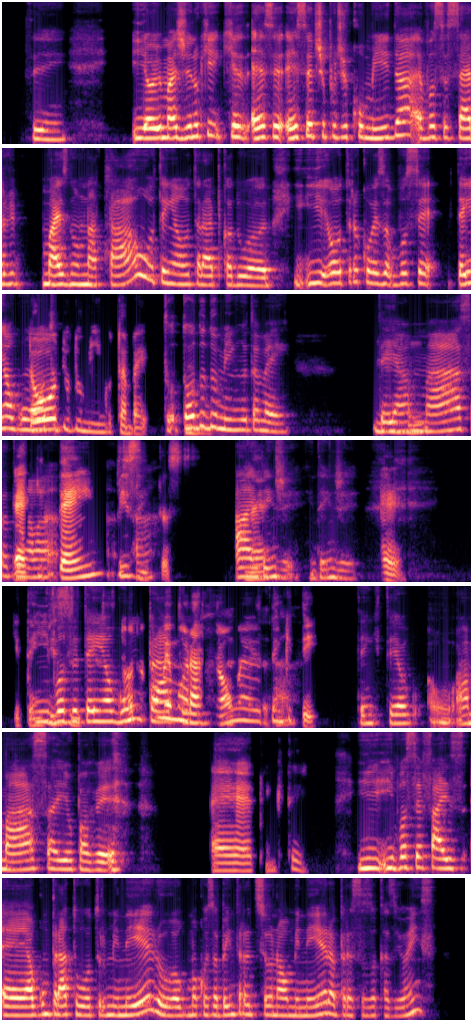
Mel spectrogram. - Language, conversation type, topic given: Portuguese, podcast, Qual prato nunca falta nas suas comemorações em família?
- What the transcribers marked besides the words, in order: tapping; chuckle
